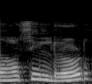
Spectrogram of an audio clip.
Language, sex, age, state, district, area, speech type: Odia, male, 18-30, Odisha, Bhadrak, rural, spontaneous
